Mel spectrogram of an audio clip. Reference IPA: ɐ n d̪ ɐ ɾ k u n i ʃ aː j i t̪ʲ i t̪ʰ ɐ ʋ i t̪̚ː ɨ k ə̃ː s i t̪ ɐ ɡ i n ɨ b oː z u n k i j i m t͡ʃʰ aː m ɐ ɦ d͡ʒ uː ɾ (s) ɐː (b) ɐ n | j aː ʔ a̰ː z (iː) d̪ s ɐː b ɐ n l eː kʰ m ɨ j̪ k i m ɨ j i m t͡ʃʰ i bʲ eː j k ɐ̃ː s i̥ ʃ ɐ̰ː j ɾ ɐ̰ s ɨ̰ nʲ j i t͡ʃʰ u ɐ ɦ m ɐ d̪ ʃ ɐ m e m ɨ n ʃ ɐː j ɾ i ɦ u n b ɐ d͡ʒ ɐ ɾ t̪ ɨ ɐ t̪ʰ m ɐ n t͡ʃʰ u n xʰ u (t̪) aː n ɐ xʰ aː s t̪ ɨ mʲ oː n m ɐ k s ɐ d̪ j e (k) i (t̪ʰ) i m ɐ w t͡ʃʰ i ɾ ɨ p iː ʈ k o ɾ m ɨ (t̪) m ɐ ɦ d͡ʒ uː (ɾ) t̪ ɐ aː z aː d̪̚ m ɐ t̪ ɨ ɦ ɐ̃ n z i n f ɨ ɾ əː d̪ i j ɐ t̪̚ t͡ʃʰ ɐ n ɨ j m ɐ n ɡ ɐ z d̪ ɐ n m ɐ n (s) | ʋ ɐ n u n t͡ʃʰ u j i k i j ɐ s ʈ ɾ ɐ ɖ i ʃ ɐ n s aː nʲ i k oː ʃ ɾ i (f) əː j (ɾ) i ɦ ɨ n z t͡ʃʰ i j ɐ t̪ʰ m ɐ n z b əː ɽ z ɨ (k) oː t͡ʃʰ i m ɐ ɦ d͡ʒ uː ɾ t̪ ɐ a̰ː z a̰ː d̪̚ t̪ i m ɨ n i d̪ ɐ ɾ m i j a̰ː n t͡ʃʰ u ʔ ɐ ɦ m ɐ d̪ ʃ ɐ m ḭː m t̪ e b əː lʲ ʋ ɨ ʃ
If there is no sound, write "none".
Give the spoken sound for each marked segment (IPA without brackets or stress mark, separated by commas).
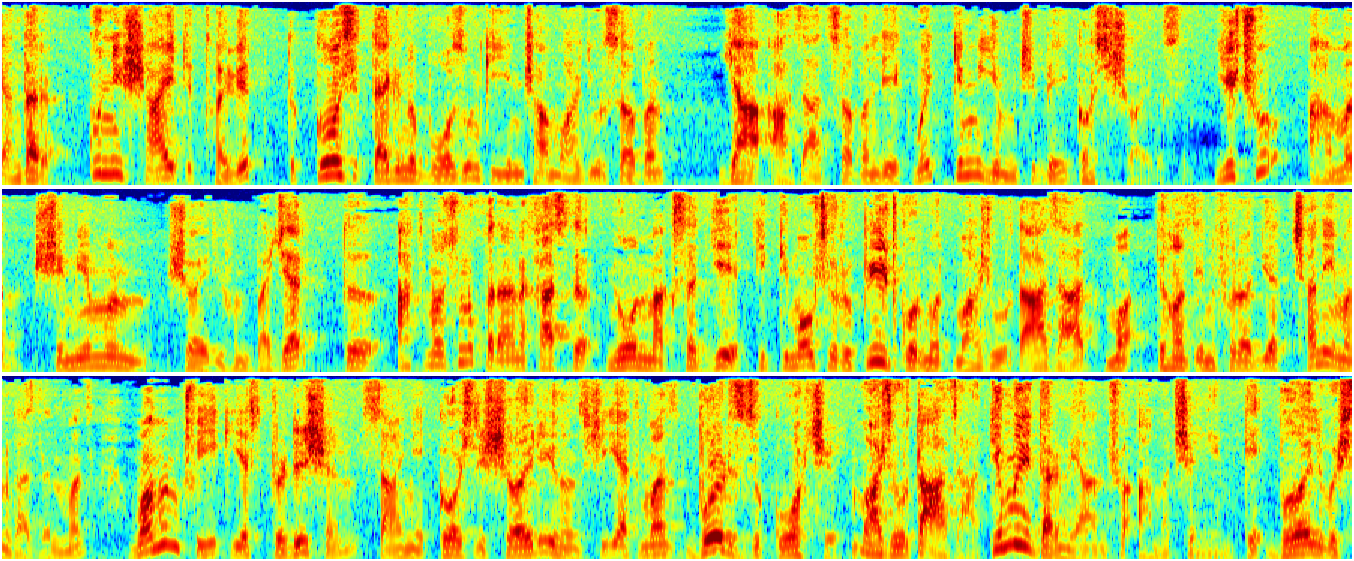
s, b, aː, d̪, k, t̪, t̪, ɾ, z, ʃ, ɾ, k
